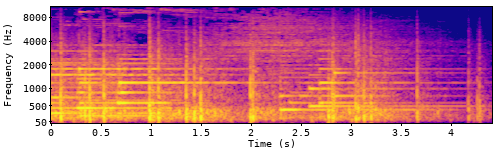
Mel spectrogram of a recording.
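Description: Firework sound effect, with many sharp pops and crackles, over music with held ringing notes; the whole fades out steadily.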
